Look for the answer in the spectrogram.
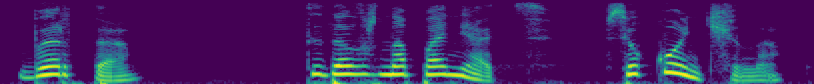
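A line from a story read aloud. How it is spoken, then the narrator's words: Calm speech. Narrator (Russian): спокойно проговорила она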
